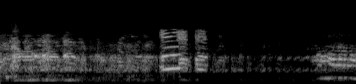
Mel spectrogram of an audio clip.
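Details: Greylag geese on Park Poleski ponds, 1 October 2024, keep up continuous overlapping cackling, broken by two sharp, loud honks in quick succession.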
